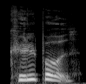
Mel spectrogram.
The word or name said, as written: kølbåd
